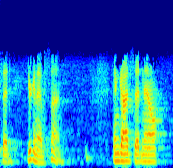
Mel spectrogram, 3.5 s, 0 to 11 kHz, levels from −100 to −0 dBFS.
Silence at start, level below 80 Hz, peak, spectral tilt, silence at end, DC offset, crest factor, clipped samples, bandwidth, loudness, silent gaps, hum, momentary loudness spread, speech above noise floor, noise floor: 0 s; -66 dBFS; -10 dBFS; -11 dB/octave; 0.25 s; under 0.1%; 20 dB; under 0.1%; 3.9 kHz; -28 LUFS; none; none; 13 LU; 27 dB; -55 dBFS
